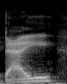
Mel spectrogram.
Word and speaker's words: Bayeee: And then the second half, the Bayeee or Bayeee, however you want to say it, there's no correct way to say it. I usually say Bayeee because I don't like it to sound necessarily like Captain Bay, like the whole Bay thing, BAE.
